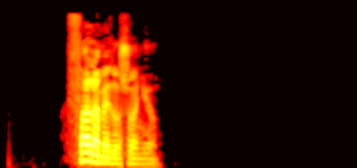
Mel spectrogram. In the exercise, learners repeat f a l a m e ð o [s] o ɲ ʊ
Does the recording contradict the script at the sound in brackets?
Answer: no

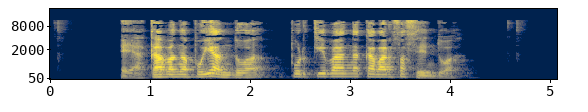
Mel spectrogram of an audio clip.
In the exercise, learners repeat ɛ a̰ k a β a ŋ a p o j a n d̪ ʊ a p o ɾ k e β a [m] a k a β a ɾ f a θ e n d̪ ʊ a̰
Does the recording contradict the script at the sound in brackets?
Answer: yes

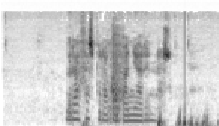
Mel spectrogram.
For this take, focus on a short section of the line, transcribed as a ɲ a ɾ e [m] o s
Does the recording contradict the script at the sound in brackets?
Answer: yes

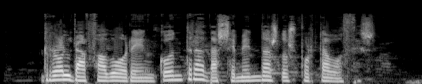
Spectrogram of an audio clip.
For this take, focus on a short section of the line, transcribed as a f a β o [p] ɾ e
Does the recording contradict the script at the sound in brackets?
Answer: yes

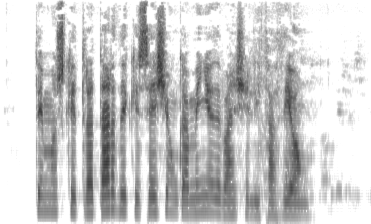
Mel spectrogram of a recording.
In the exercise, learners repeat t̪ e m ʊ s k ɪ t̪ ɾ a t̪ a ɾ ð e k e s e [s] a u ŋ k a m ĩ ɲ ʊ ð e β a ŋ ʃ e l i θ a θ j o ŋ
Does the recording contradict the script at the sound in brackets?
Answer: yes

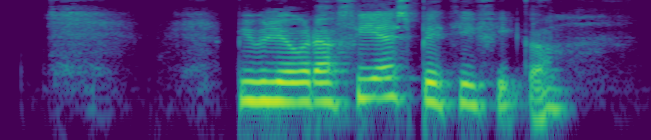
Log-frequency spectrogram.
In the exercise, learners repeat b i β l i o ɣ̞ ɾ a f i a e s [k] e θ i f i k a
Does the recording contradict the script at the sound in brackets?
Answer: yes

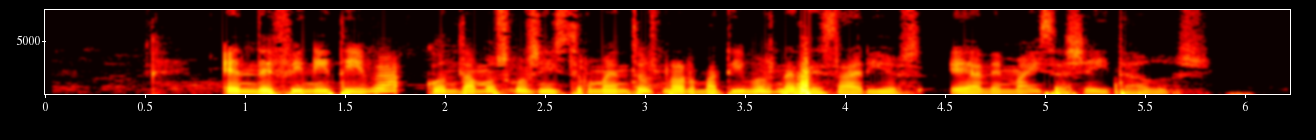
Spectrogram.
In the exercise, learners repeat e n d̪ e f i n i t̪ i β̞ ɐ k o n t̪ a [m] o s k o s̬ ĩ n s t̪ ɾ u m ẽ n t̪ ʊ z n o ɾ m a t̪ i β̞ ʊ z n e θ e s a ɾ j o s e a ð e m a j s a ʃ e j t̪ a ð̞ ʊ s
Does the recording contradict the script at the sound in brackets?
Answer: no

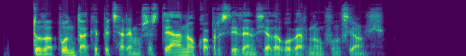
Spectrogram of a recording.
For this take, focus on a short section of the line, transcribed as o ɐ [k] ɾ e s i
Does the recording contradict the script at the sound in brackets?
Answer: yes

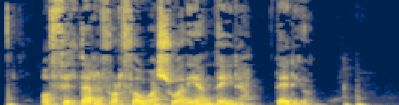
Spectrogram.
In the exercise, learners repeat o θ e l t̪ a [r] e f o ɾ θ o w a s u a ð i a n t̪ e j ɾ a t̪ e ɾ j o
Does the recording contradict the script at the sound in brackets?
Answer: no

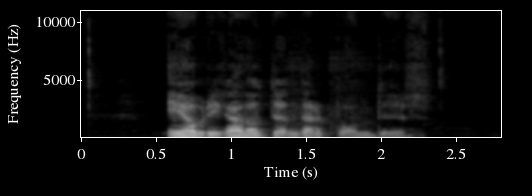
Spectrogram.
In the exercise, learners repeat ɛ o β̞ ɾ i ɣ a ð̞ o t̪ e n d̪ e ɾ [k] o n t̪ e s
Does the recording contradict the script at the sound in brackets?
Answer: yes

